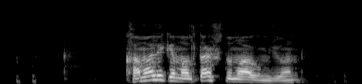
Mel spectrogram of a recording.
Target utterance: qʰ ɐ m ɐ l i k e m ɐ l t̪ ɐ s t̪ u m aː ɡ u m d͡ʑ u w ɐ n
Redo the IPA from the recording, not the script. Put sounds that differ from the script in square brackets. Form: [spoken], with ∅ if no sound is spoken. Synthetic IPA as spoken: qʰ ɐ m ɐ l i k e m ɐ l t̪ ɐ [ʂ] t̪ u m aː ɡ u m d͡ʑ u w ɐ n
